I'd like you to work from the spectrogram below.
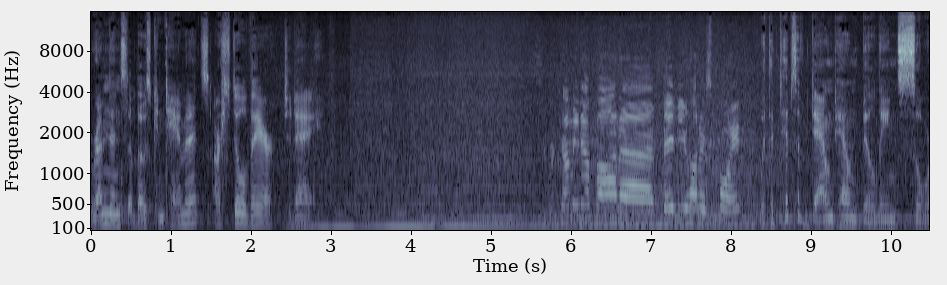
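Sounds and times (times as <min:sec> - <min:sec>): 
speech: 0:00.0 - 0:03.2, 0:05.9 - 0:10.4
boat engine droning on San Francisco Bay: 0:02.3 - 0:10.4
wind rushing around a boat: 0:02.4 - 0:06.0
water rushing around a boat: 0:02.5 - 0:10.3.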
